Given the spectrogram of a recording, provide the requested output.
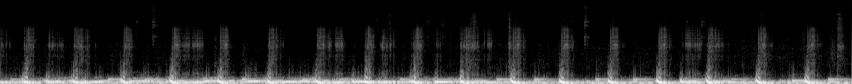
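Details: HK Audio Polar 8 sub/bass speaker run alone with the top section disconnected: deep bass thumps about twice a second with a buzzy, clicking rattle on each hit. Speaker suspected rather than the amplifier, possibly something loose, an overdriven driver or a damaged cone.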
